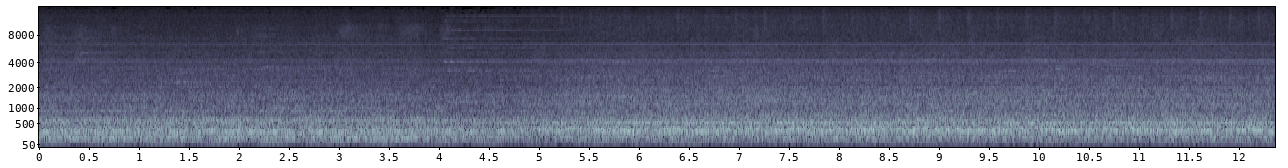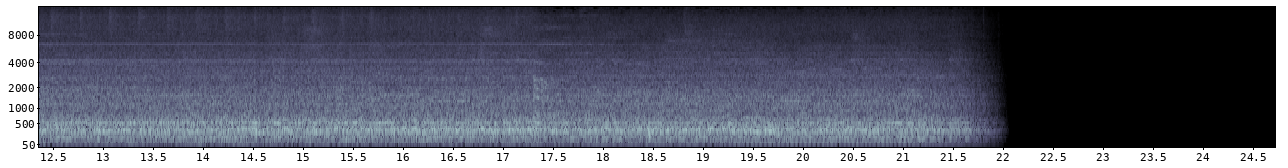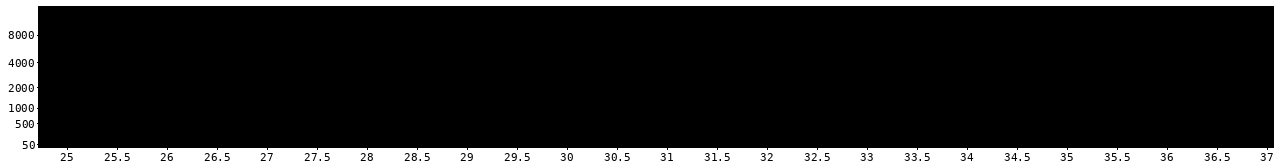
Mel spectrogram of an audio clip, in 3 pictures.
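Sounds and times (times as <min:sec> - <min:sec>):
lathe mechanical hum: 0:00.0 - 0:22.0
faint high whine: 0:01.2 - 0:22.0.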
